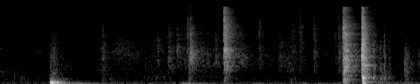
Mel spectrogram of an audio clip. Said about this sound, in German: Oh, er hat gerade einfach die Zielscheibe getroffen, aber das hat sich nicht umgeknickt.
